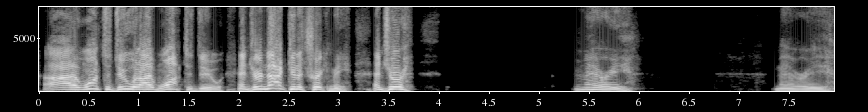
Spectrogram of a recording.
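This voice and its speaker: Radio play lead, male actor: idealistic, hot-tempered young man, fairly high voice, impassioned delivery. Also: sing-song, measured pace, long pauses, fairly bright tone, dry recording, studio quality, exaggerated voice. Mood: defiant. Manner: emphatic, impassioned. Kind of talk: old-time radio drama acting.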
